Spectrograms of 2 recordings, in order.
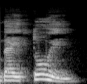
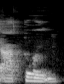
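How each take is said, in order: First: The word is said in full form. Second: The word is said without its first syllable. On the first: The speaker calls it right. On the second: The speaker calls it wrong.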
